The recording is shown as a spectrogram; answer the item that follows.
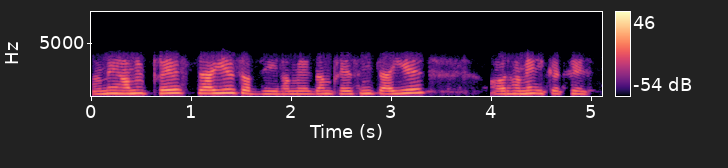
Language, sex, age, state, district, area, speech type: Hindi, female, 45-60, Uttar Pradesh, Chandauli, rural, conversation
